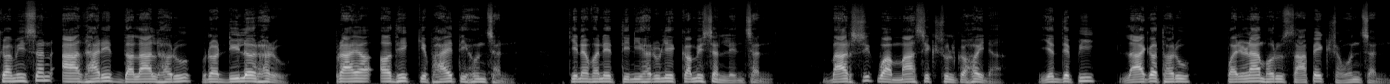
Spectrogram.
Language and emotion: Nepali, neutral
